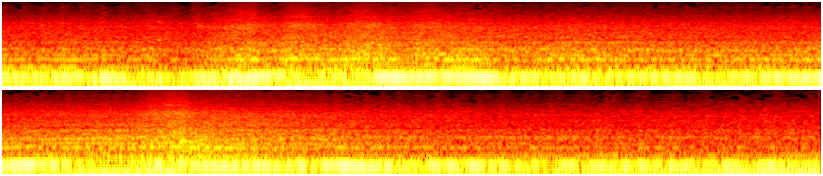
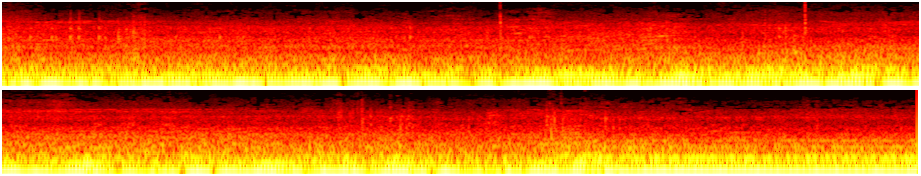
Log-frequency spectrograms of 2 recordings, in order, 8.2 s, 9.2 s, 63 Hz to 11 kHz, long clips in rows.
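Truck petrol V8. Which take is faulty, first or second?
second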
